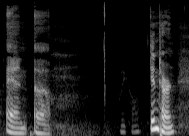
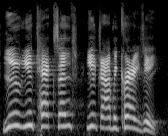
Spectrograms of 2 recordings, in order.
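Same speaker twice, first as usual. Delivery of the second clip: high put-on voice of an annoyed caller; cranky caller voice; 7 semitones higher than usual. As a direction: play a grumpy listener who hates everything. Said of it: "This is the call from Jesus Geek".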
